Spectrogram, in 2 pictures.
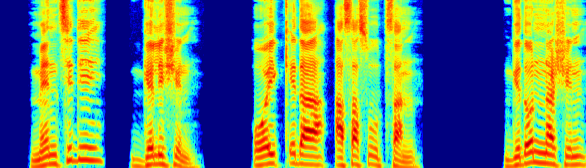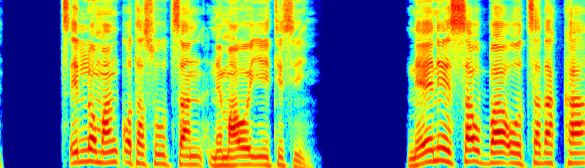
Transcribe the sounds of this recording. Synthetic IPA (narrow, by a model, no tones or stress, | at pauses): mɛnt͡sːɪd̪ɪ | ɡɛlɪʃɪn | ʔɔjkʼːɪd̪ɐɐsɐsuːt͡sːɐ̰n | ɡɪd̪ɔnːɐʃɪn | t͡sʼɪlːɔmɐŋkʼːɔt̪ɐsuːt͡sːɐnːɛmɐʔɔjiːt̪ɪsḭː | ne̞ːnɪhɛsːɐʊbːaːo̞ːt͡sːɐd̪ɐkːɐ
